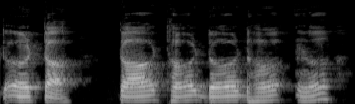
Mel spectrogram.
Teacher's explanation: ये हमारे मूर्धा यानी मुंह से बोले जाते हैं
